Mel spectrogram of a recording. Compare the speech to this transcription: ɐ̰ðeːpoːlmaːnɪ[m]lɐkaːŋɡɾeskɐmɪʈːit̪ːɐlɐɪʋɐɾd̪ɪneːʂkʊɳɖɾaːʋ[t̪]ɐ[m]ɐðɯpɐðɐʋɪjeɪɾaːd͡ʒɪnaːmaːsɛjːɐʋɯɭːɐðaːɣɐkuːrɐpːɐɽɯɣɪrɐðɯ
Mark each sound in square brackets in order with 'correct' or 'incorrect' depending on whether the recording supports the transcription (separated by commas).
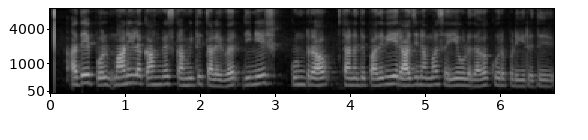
incorrect, correct, incorrect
